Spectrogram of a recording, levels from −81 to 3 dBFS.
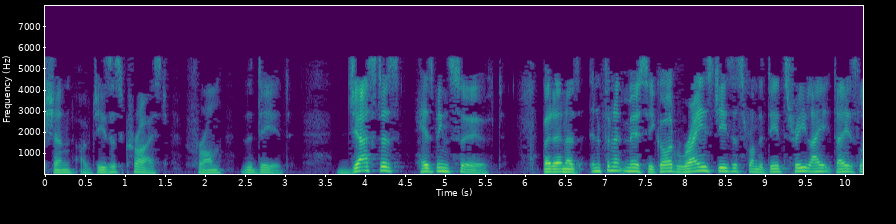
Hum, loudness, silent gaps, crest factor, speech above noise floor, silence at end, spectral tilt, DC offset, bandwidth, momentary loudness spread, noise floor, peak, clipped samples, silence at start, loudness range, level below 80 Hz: none; -21 LUFS; none; 18 dB; 34 dB; 0 s; -11 dB/octave; under 0.1%; 5.8 kHz; 12 LU; -54 dBFS; -2 dBFS; under 0.1%; 0 s; 8 LU; -50 dBFS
